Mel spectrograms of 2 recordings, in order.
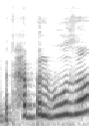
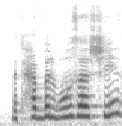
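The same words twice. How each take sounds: First: بتحب البوظة with a rise on البوظة; question tune. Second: بتحب البوظة شي, fast, rising on البوظة then شي; question with shi. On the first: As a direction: raise البوظة to make it a question. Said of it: "So it's the same thing". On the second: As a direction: tag شي on the end of the question. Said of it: "we can add she at the end". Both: Shown as a demonstration.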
